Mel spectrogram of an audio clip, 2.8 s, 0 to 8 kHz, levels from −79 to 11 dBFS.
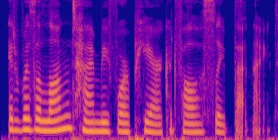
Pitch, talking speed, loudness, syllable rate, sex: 200 Hz, 260 wpm, -16 LUFS, 6.4 syllables/s, female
